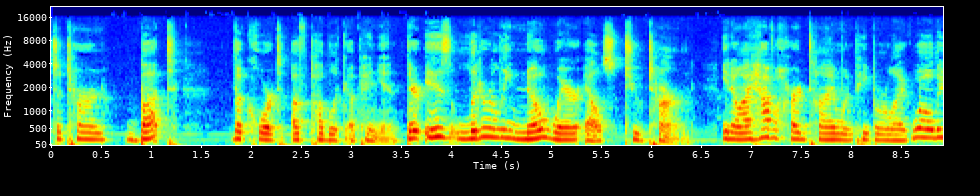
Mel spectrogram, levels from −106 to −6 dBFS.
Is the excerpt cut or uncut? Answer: uncut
